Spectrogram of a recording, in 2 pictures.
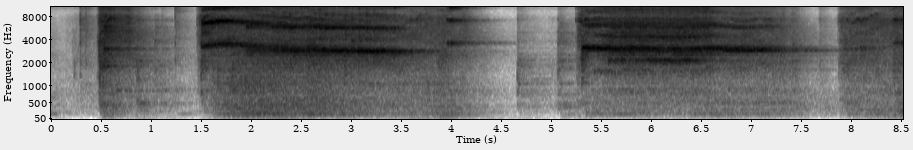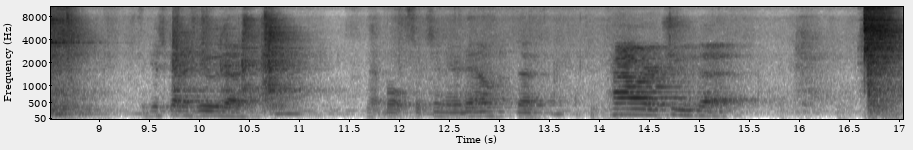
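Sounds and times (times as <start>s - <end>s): electric drill whining into metal: 5.3s - 8.9s.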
